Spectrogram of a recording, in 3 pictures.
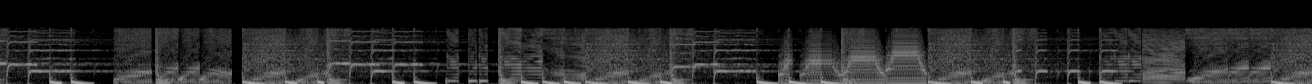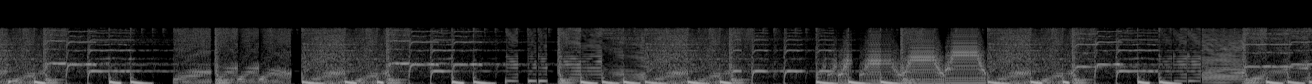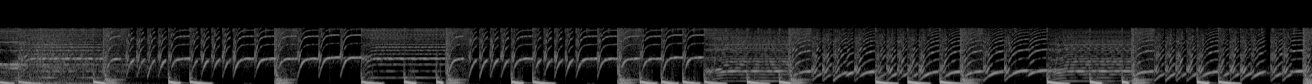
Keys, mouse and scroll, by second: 2.4 middle click, 4.9 click, 8.3 right click, 9.0 click, 10.6 scroll down 2, 12.0 middle click, 13.1 scroll up 1, 14.1 click, 14.8 click, 19.7 click, 21.2 scroll up 2, 23.2 click, 26.9-28.0 scroll down 1, 32.7 click, 33.3 right click, 36.0-37.2 scroll up 1, 37.7 click, 39.0 click.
